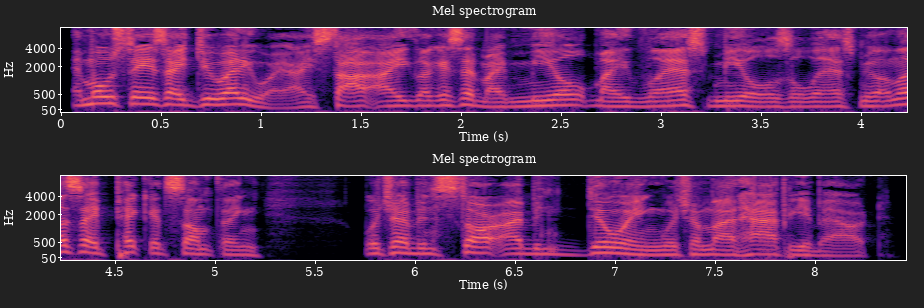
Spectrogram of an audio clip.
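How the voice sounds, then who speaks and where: A man's voice: medium pitch, brisk, darkish tone, no room sound. Rambling, candid man on a dry mic. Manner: rambling, candid, many restarts. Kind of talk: casual personal monologue.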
